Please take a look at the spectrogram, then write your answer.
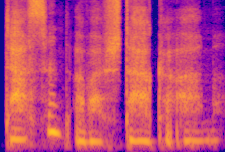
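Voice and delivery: verführerisch ins Ohr geflüstert; leises, verlockendes Flüstern. Acted. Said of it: "flüsterte sie mir ins Ohr". (verführerisch geflüstert)

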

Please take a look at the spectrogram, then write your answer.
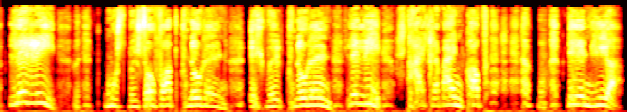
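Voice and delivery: loud, demanding little dog; yapping in a frenzy. A narrator's reading. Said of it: "kläffte sich richtig in Rage".

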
